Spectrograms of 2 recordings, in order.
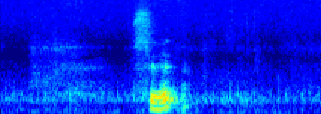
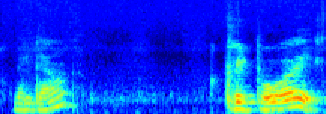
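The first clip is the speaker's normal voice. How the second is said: ordinary talk, nothing marked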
